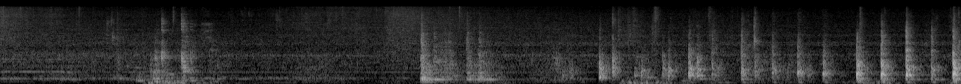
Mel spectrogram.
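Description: Kitchen utensils clattering: a few knocks of a pan and dishes, then from about six seconds in a quick rhythmic knocking of a utensil on a bowl or board, about three or four strokes a second, getting louder.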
